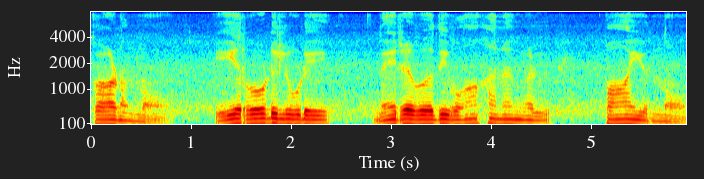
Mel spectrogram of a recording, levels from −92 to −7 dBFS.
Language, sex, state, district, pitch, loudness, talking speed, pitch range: Malayalam, male, Kerala, Kasaragod, 110 Hz, -17 LUFS, 60 wpm, 100-115 Hz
